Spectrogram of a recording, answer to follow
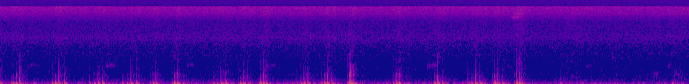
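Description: Fingertips tapping on a rug close to the microphone: soft, low, even taps about two a second that stop about six and a half seconds in.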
